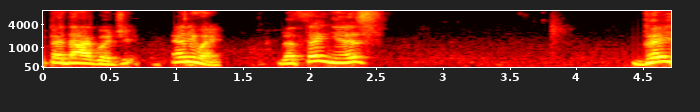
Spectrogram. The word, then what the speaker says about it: pedagogy: she did not speak she did not pronounce very well pedagogy I think she was pronouncing like in the you know inter iic period with a with a German influence where the D was pronounced a t in pedagogy anyway the thing is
